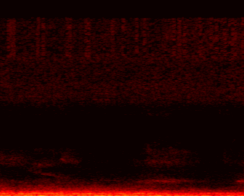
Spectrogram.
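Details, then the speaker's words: Trailer wheel spun by hand, bearing buddy fitted: low, gritty, continuous rumble instead of quiet spin; rough wheel bearing, owner unsure if out of grease, overfilled or worn out. "we got a rough one if you listen to it that's a rough sounding wheel bearing"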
